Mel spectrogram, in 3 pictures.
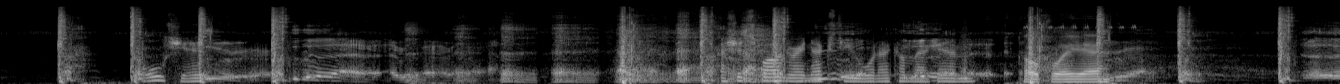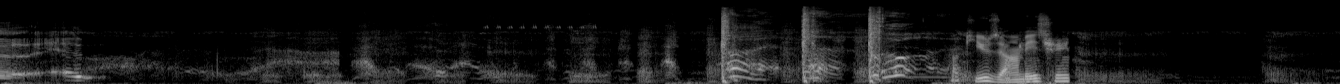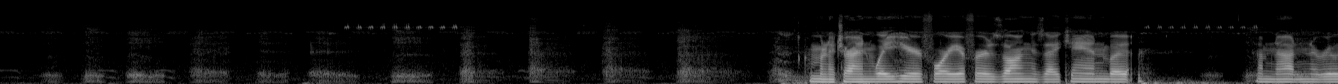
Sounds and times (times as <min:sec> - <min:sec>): Speech: 0:01.4 - 0:02.6, 0:07.0 - 0:11.5, 0:20.7 - 0:24.2, 0:34.6 - 0:38.3, 0:39.4 - 0:40.1.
